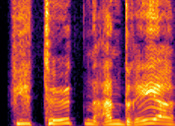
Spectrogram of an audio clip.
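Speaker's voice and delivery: high, slow anguished wail; sobbing. A narrator's reading. Woman horrified at killing a girl, sobbing. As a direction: wail it slowly through tears. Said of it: "schluchzte Silje".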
